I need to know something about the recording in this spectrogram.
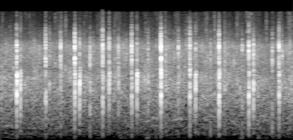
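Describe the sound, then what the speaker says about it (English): Audience applauding in a standing ovation after an elite fight at a live event, scattered sharp claps over a steady wash of applause, moderately distant. "There's not a single person not clapping in the room right now."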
